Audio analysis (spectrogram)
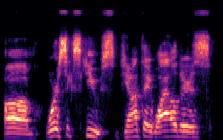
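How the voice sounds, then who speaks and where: A man's voice: fairly high pitch, slow pace. A man hosting a podcast, chatting casually and easily with a guest. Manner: laid-back and friendly, peppered with "man" and "dude". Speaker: podcast host. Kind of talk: casual interview chat.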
